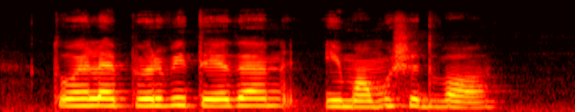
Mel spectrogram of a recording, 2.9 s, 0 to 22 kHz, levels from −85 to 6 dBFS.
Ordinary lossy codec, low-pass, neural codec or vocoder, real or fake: none; 19.8 kHz; vocoder, 44.1 kHz, 128 mel bands every 256 samples, BigVGAN v2; fake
